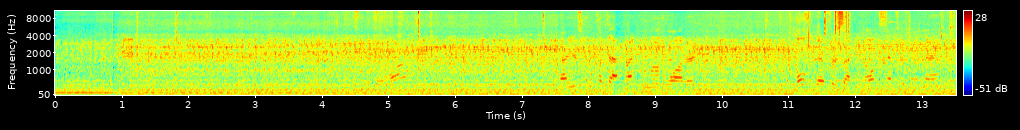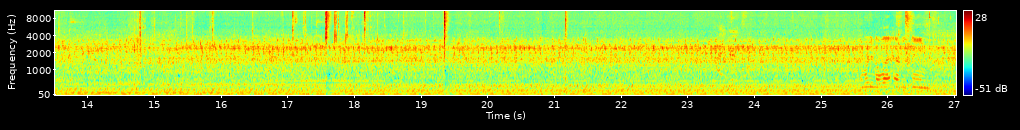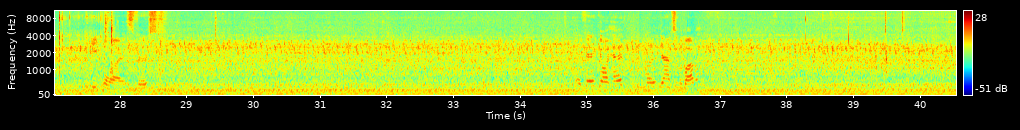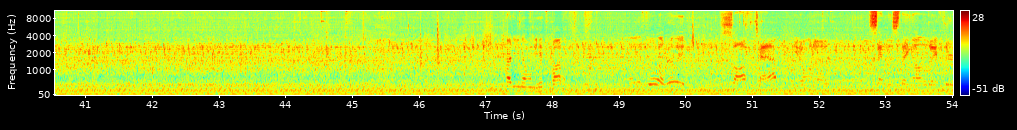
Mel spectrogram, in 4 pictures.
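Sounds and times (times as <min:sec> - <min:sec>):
boat engine droning: 0:00.0 - 0:54.0.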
